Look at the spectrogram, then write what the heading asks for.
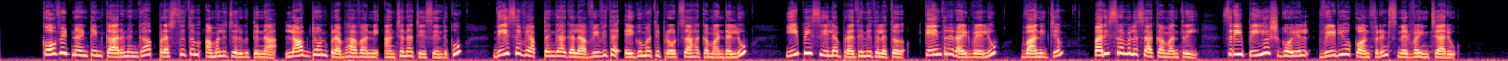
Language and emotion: Telugu, neutral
